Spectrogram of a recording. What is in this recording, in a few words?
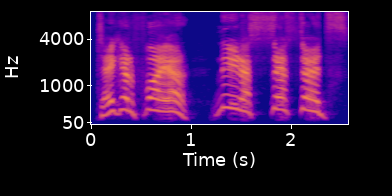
Crossbowman Overwhelmed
